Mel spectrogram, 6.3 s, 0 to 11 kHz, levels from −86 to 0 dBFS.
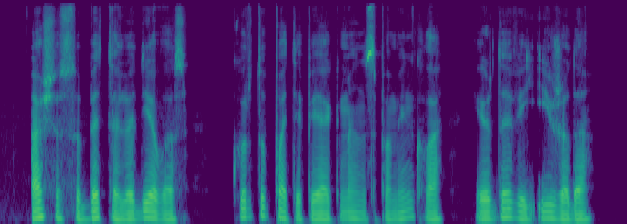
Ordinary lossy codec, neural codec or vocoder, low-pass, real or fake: AAC, 64 kbps; none; 9.9 kHz; real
